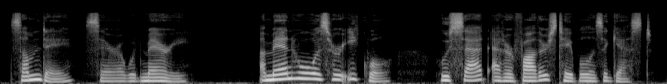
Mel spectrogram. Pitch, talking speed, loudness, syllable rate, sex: 175 Hz, 170 wpm, -19 LUFS, 4.8 syllables/s, female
